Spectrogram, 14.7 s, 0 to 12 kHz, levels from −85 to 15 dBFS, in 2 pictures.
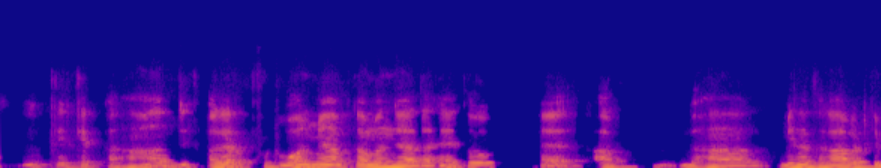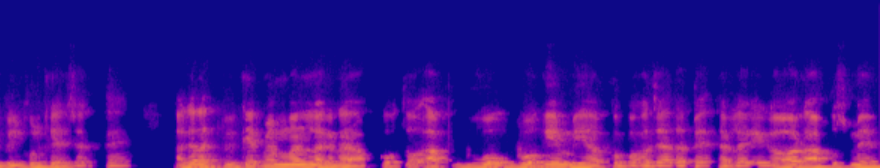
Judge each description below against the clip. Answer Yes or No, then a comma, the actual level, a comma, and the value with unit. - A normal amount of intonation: Yes, average, 3.6 semitones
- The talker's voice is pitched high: No, low, 125 Hz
